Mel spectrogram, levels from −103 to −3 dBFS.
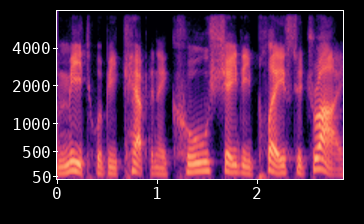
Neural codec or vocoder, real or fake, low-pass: none; real; 7.2 kHz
